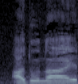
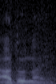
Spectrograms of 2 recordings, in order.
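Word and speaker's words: אֲדֹנָי: 성경에서이 사람들이 읽을 때 걸 뭐라고 발음하면 이렇게 발음한다고 아도나이 발음해요 아도나이 근데이 아도나이요 말을 나타내는게이 말이에요 큐리오스고 주 주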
